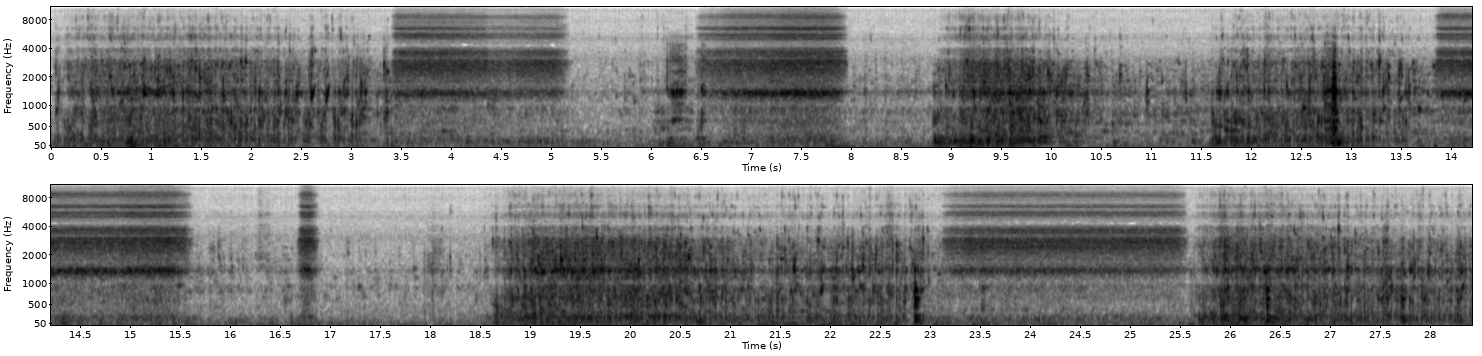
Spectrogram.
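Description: A scuba diver breathing through an open-circuit regulator underwater, about four breaths: a hissing draw on each inhale, then a longer rush of exhaled bubbles, with short quiet pauses between breaths. A sharp click sounds about halfway through.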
